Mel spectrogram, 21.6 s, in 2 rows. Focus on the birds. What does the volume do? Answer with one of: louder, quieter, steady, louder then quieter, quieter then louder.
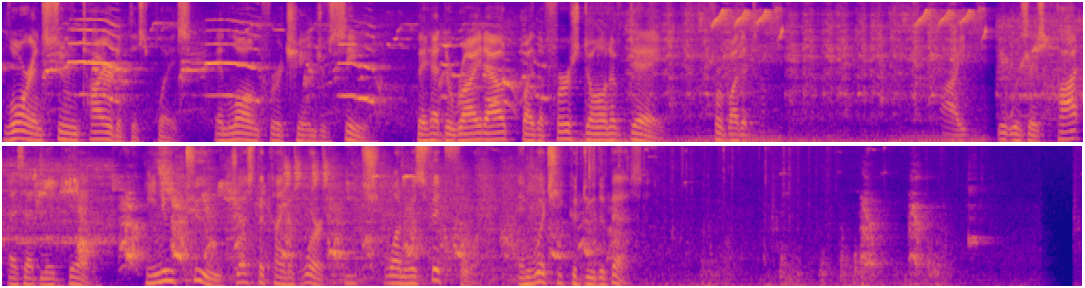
quieter.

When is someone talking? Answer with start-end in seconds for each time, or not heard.
0.0-7.7, 9.4-17.2.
